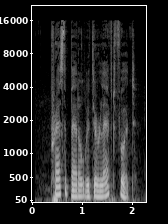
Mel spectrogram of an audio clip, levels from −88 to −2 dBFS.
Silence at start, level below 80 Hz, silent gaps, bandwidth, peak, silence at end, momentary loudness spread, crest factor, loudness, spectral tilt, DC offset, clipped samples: 0.4 s; -42 dBFS; none; 16.5 kHz; -10 dBFS; 0.25 s; 5 LU; 18 dB; -27 LUFS; -6 dB/octave; under 0.1%; under 0.1%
